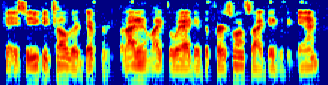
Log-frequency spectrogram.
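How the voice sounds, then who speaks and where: A man's voice: low voice, quick pace. A man in his fifties co-hosting a podcast, joking and bragging in casual banter. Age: 50s. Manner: boastful, joking, animated storytelling. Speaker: podcast co-host. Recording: dull lo-fi podcast audio.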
